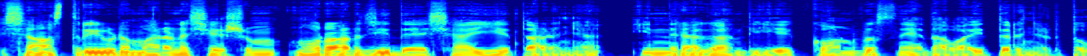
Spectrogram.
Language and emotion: Malayalam, neutral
